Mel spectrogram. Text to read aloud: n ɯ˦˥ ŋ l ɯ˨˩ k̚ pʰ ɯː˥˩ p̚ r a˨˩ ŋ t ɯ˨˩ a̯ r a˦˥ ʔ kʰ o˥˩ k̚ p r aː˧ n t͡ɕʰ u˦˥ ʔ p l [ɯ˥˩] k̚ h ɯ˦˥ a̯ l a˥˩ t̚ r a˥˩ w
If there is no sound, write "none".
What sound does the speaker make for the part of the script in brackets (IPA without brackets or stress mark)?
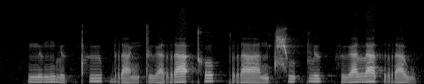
ɯ˥˩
